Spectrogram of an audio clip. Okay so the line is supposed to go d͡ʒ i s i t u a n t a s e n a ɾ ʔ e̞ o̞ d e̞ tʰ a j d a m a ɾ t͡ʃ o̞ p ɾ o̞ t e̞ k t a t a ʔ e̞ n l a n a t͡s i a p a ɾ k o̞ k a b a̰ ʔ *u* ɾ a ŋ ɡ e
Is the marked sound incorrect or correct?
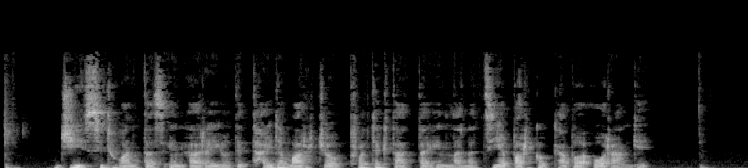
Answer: incorrect: o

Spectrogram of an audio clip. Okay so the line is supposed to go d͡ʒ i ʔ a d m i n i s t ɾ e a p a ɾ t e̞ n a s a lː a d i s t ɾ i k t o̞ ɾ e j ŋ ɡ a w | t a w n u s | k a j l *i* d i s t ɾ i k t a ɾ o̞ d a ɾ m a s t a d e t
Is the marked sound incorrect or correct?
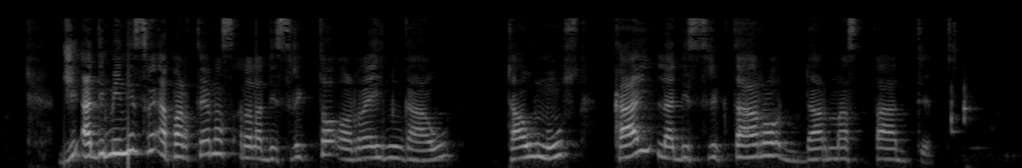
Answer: incorrect: a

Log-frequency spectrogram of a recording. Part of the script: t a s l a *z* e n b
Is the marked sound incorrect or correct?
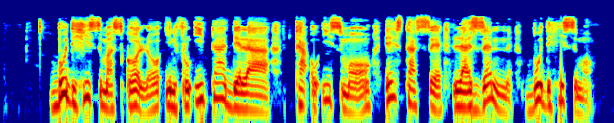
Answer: correct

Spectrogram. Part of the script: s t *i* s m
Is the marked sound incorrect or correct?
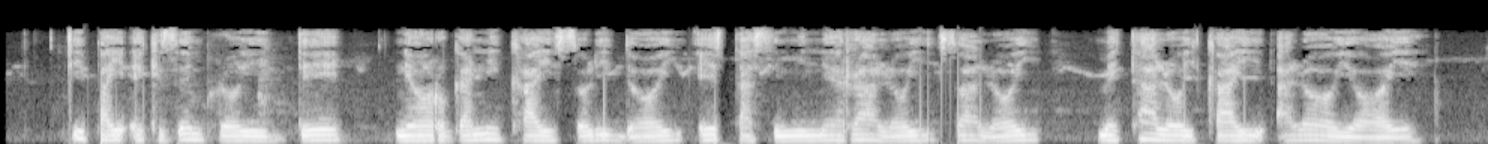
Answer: incorrect: a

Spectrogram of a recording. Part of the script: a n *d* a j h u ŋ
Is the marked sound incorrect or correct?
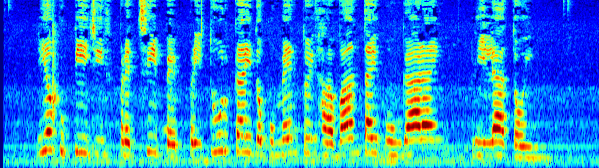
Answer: incorrect: t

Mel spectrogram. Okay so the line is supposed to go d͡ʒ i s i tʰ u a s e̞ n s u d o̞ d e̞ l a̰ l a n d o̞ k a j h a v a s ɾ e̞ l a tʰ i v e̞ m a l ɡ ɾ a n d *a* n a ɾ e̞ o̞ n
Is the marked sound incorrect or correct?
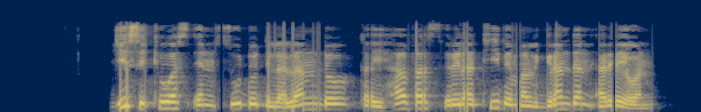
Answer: correct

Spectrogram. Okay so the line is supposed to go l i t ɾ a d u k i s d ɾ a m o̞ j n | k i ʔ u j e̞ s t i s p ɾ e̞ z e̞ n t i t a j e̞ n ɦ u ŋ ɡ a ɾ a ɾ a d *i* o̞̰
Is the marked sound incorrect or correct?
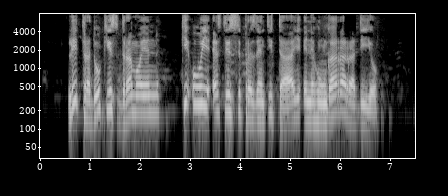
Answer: correct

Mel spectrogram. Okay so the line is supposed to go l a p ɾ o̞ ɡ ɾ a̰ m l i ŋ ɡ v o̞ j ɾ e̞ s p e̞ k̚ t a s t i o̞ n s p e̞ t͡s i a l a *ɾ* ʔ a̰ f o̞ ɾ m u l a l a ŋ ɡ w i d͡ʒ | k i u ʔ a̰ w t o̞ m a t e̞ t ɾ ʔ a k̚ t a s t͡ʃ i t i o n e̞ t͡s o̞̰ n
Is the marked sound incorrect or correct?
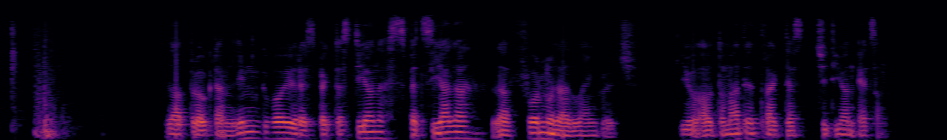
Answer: incorrect: l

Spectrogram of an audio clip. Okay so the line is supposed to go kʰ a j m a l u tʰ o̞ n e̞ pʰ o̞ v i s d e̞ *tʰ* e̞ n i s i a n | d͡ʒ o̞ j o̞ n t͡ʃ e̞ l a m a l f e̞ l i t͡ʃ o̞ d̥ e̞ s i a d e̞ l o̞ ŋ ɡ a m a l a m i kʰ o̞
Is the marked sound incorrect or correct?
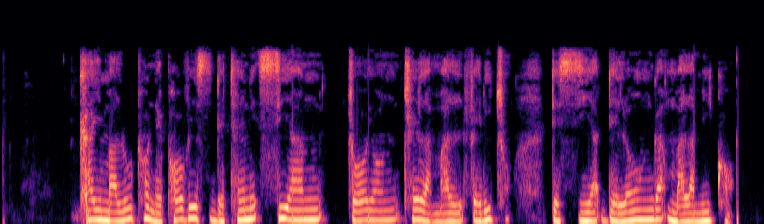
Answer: correct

